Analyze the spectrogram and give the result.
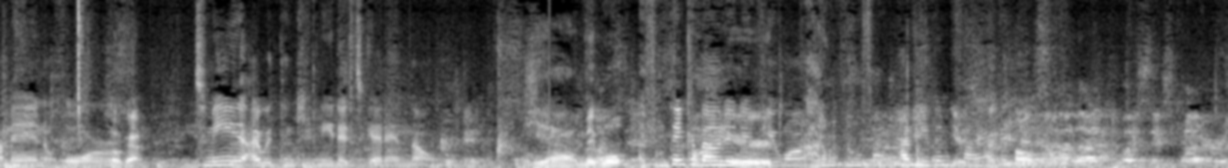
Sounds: Speech

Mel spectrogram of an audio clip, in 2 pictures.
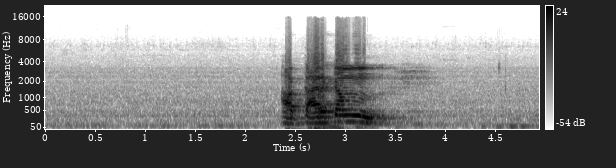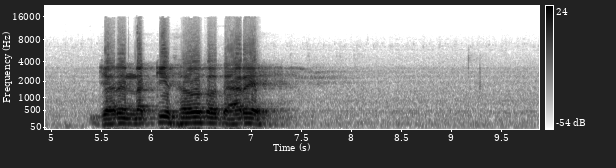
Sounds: Male speech, Speech, Narration

